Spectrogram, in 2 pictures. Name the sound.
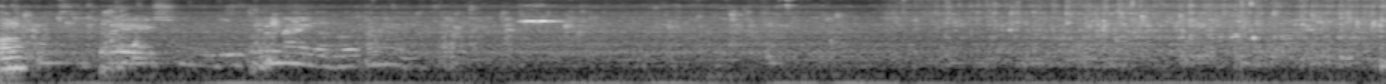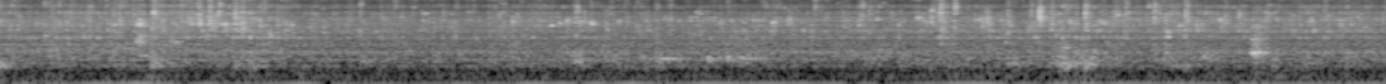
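water filling bottles from a tap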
